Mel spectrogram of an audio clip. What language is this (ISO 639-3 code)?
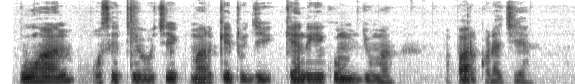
luo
